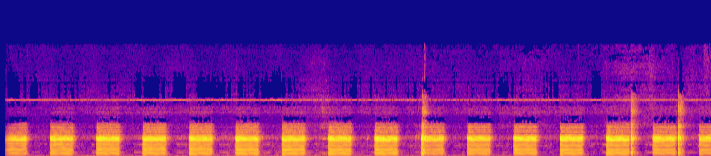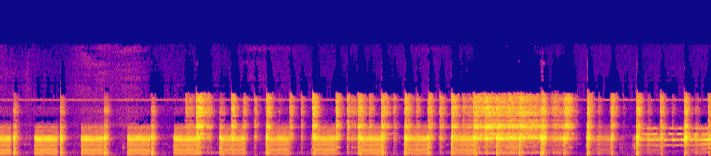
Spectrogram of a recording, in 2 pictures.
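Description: Rock band demo recording: an electric guitar strikes a chord about once a second over a low hum, then the playing quickens around halfway and grows busier and brighter toward the end.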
